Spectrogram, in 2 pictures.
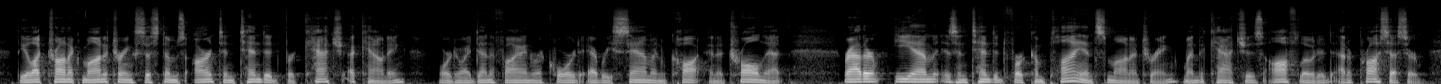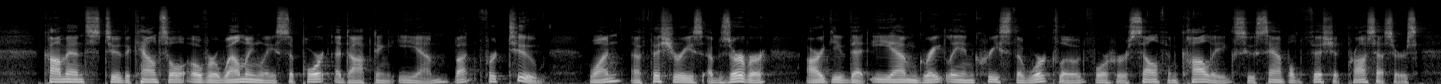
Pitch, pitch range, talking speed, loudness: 100 Hz, 90-115 Hz, 140 wpm, -23 LUFS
